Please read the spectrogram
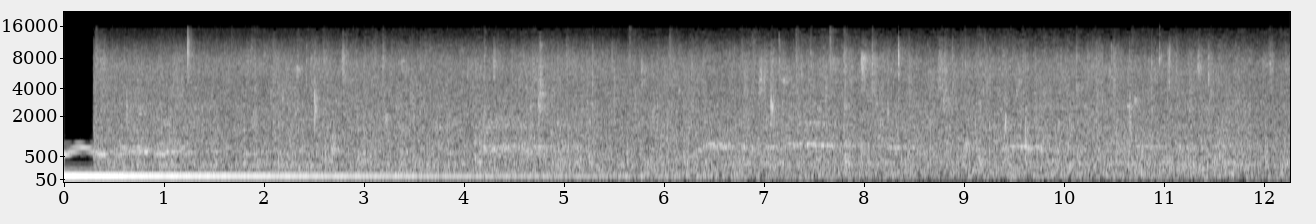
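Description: Steady rain falling, an even hiss with scattered drip ticks. A low held musical tone fades away under it by about halfway through.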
